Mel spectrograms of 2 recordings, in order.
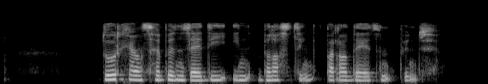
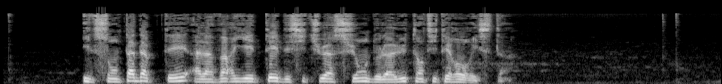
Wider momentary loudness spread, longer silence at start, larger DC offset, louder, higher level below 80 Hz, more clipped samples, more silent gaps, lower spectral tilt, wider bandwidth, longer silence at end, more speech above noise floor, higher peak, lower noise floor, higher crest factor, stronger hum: first, 9 LU vs 4 LU; first, 1.05 s vs 0.85 s; neither; second, -23 LUFS vs -11 LUFS; second, -62 dBFS vs -48 dBFS; neither; neither; about the same, -4 dB/octave vs -3.5 dB/octave; second, 7.6 kHz vs 16 kHz; second, 0.5 s vs 2.15 s; second, 41 dB vs 45 dB; second, -6 dBFS vs 0 dBFS; first, -63 dBFS vs -57 dBFS; about the same, 18 dB vs 14 dB; neither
